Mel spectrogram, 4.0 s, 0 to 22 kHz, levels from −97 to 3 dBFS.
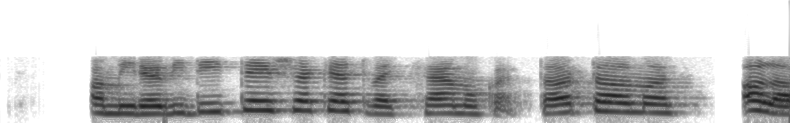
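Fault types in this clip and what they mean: Packet loss with pitch repetition: at 0.82 s, 10 ms of speech, which fits one lost packet, is bridged by repeating the last pitch period, so a brief held, buzzy smear appears instead of the silent gap or click of a plain dropout.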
